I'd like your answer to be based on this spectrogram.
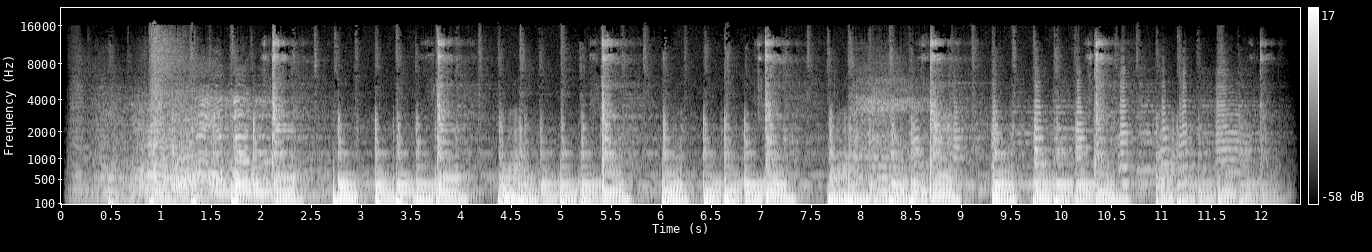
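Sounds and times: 
guitar: 0:00.1 - 0:12.3.

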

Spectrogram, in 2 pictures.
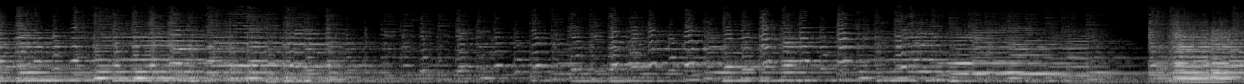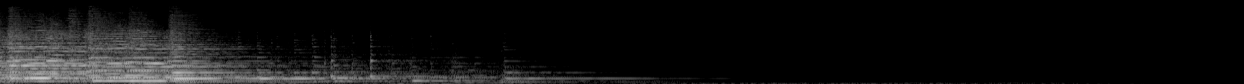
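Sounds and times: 
trio sonata gavotte presto in B-flat major: 0:00.0 - 0:18.2.

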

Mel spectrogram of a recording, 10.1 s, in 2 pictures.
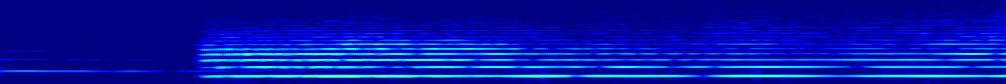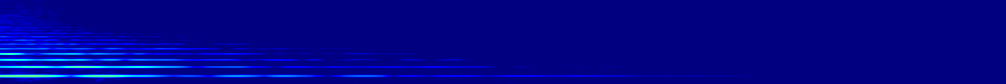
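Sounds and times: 
shofar blowing: 0:00.0 - 0:07.9.

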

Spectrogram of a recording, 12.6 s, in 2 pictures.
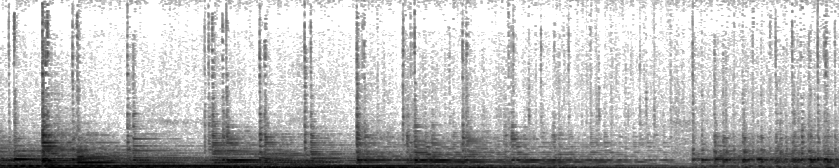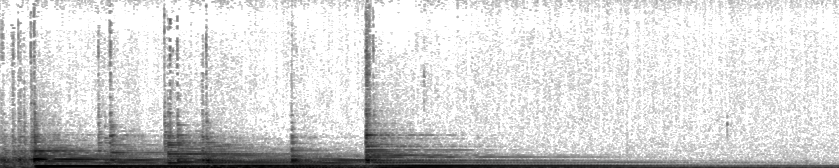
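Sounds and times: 
kanun taksim improvisation: 0:00.0 - 0:10.1.

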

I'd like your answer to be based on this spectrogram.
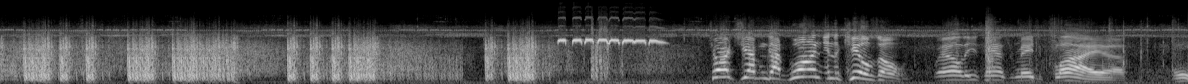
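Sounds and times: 
rapid gunfire: 0:00.0 - 0:05.7
high electronic beeps: 0:05.6 - 0:06.7
speech: 0:07.4 - 0:11.8.

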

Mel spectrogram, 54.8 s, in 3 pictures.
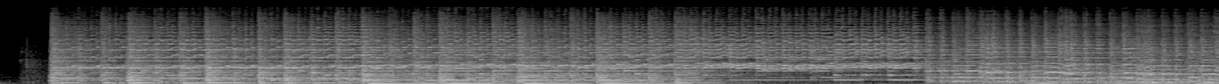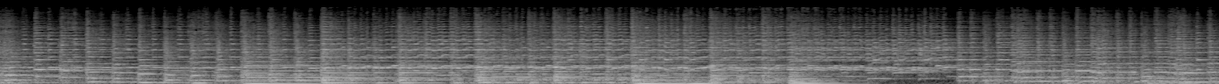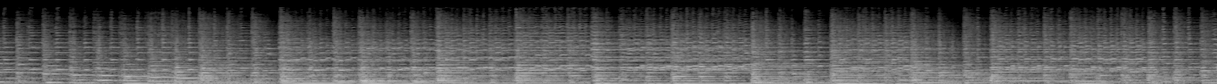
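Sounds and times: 
string orchestra playing an allegro in G major: 0:00.2 - 0:54.8.

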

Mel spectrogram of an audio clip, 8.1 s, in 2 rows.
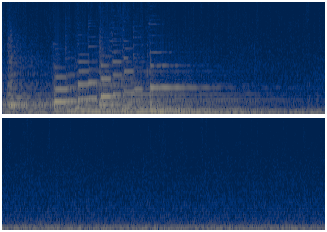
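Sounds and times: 
classical piece arranged for guitar: 0:00.0 - 0:03.5.

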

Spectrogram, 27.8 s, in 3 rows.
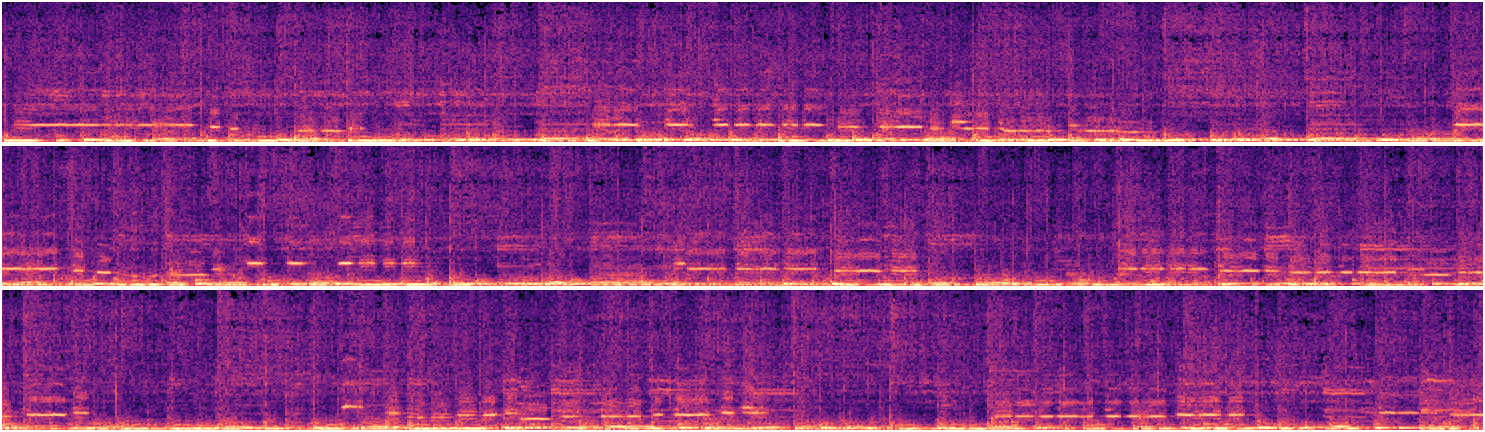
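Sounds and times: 
flute instrumental music: 0:00.0 - 0:27.7.

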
